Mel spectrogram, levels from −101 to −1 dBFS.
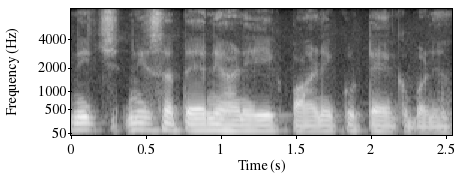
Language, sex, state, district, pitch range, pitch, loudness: Garhwali, male, Uttarakhand, Uttarkashi, 90-110 Hz, 95 Hz, -16 LUFS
